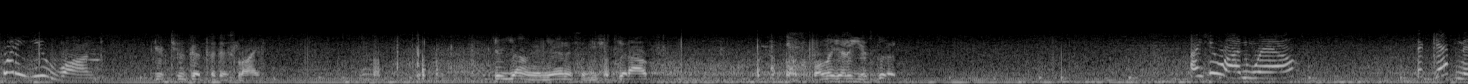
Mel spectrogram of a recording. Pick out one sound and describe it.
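A young woman speaks, close by.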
